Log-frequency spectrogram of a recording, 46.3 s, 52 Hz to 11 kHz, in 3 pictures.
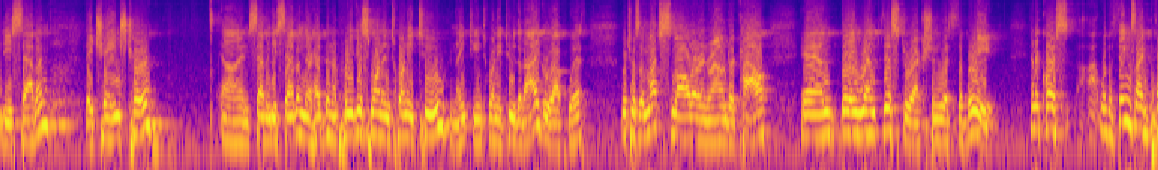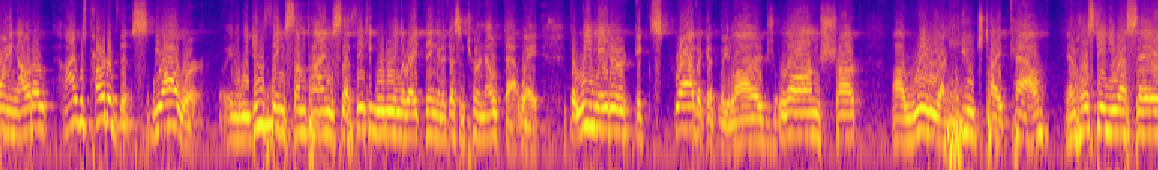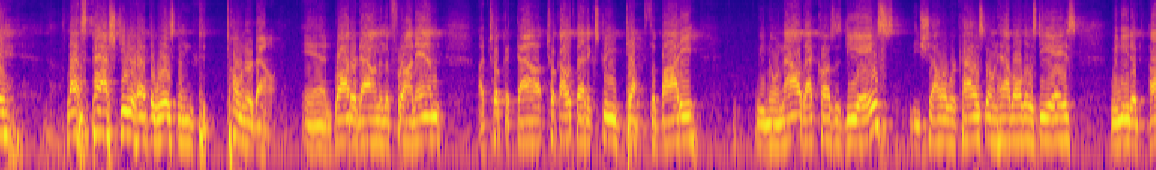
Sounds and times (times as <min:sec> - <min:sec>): Speech: 0:00.0 - 0:02.2, 0:02.8 - 0:40.2, 0:40.9 - 0:46.2.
